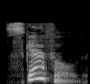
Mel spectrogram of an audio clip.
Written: scaffold

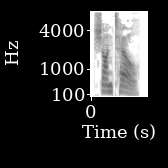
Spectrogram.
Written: chantelle

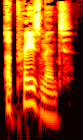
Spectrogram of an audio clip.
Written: appraisement

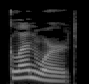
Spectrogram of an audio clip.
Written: glenward

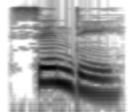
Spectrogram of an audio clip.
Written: cindy

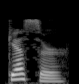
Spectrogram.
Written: guesser

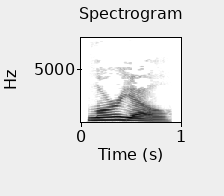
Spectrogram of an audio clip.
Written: l'oreal

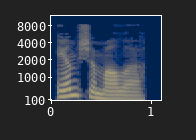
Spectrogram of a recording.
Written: amshumala

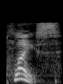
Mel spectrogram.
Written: plies

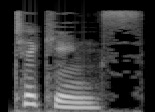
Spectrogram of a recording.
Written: tickings

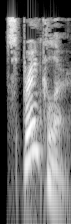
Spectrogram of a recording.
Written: sprinkler

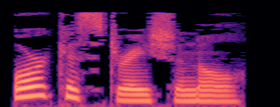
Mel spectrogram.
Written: orchestrational

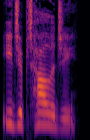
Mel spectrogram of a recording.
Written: egyptology

